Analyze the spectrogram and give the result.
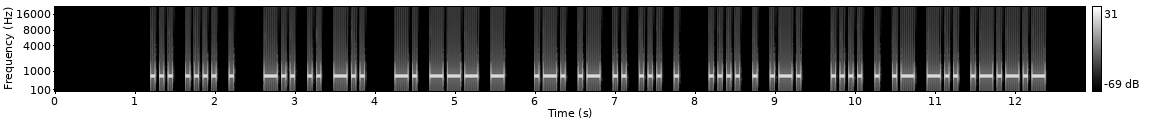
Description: Morse code, heard as a keyed tone, about 22 wpm, 700 Hz. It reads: SHE DID NOT RAISE HER HEAD.
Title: Sentences from Top 1400 Words 22wpm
